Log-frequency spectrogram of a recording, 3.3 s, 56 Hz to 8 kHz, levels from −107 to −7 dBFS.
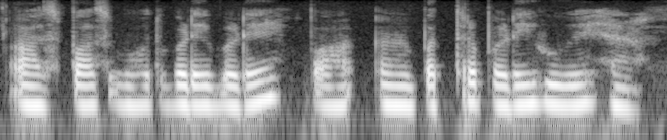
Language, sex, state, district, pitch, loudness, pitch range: Hindi, female, Haryana, Rohtak, 195 Hz, -16 LUFS, 190-200 Hz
